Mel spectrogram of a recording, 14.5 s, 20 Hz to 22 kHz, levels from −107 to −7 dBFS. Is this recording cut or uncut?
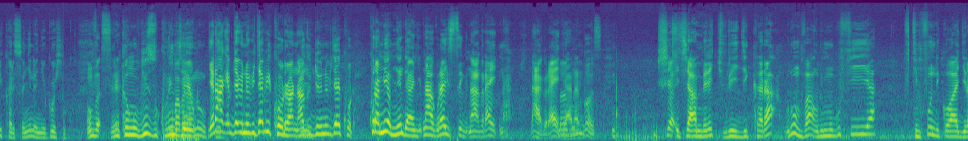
cut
